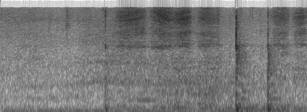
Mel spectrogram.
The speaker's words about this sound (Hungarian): És itt egy definíciót fontos fölírni, ugyanis a lineáris hálózat fogalmával gyakran fogunk találkozni.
